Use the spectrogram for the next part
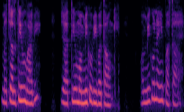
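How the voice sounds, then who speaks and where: A woman's voice: high voice, fast, mellow, close to an everyday voice. A woman voicing a polite, reassuring young girl in a village cartoon. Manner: soothing, polite. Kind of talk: cartoon voice acting.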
